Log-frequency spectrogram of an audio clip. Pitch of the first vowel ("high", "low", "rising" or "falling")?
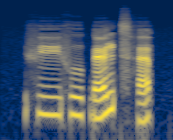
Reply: low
